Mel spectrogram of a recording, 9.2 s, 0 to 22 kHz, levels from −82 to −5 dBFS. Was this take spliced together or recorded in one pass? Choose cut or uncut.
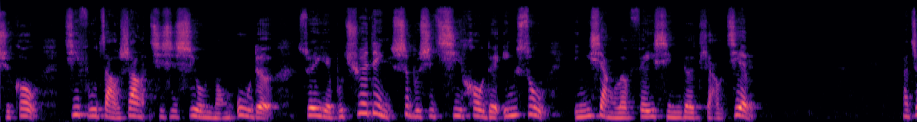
uncut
